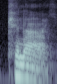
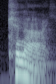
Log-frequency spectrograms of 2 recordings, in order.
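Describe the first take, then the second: The two takes are said the same way.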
